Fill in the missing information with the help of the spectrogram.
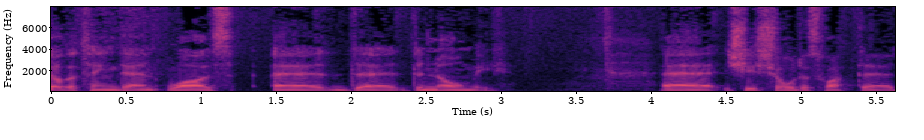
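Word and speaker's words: Knowme: And now, Sam mentioned there a Nomi, folks, and Nomi is spelled K-N-O-W with a capital M-E, so it's a Nomi.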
